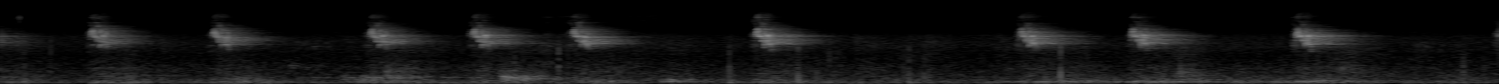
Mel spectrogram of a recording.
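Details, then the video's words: A house sparrow, known locally as al-jawj, recorded close up, gives a steady series of about nine loud sliding chirps roughly one second apart across eleven seconds. "تغريد جميل لطائر الدوري في اقرب صورة (الجاوج)"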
